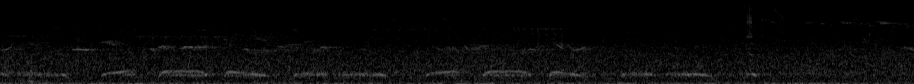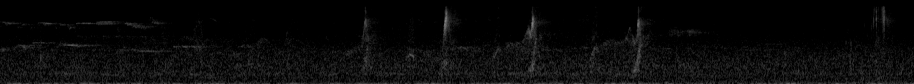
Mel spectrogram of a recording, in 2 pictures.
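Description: A bird's low hooting calls, repeated over several seconds, with fainter higher birdsong behind them. A few sharp clicks follow later.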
